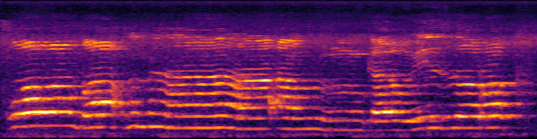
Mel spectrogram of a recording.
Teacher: Di sini terdapat satu hukum bacaan tajwid, yaitu nun mati bertemu qaf. Hukum bacaan ikhfa hakiki. Cara membaca membentuk huruf qaf.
